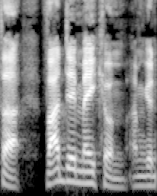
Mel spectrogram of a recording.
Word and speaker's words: vade mecum: What is a vade mecum? – A vade mecum is a Latin.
